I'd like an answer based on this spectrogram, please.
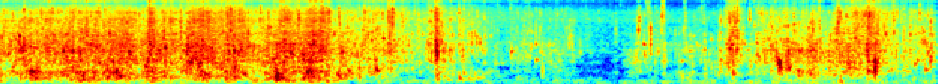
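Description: Muddy water splashing and churning as a hand scrubs a mud-caked toy vehicle under the water, with small knocks of the toy. The splashing eases about three seconds in, then picks up again.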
